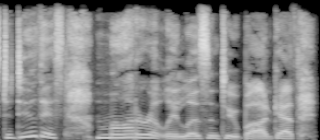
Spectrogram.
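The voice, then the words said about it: Put-on radio announcer voice. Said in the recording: “putting on my radio voice”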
